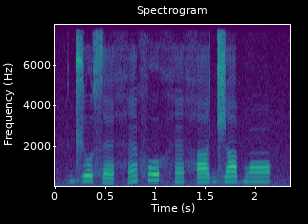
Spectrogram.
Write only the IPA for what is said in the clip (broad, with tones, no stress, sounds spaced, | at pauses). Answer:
d͡ʒ o˧ s ɛ˨ h ɛ̃˨˦ f o˦ h ɛ̃˧ h a˧ d͡ʒ a˦ b ɔ̃˦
